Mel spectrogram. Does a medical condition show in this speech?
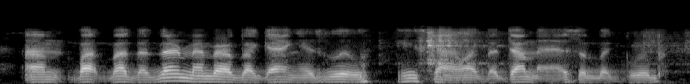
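Yes: cerebral palsy; attending therapy.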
